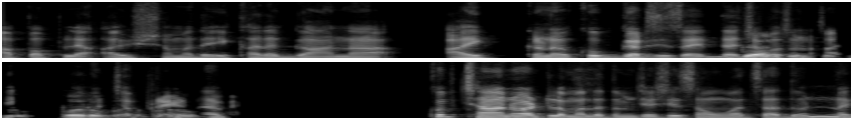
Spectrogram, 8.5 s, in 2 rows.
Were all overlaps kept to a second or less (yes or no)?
no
